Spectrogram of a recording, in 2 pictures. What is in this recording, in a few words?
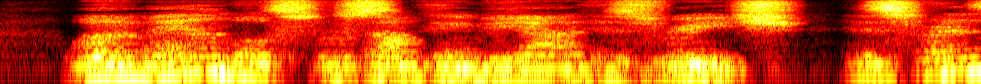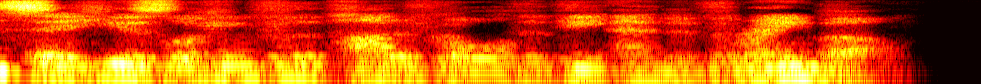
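male speech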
